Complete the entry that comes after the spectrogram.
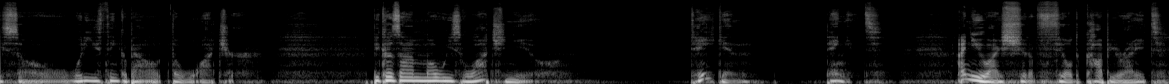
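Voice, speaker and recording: A man playing an eager, awkward young supervillain in an ASMR roleplay, rambling to the listener with sheepish boasts and breathy asides. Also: mid-range voice, warm tone, dry recording, studio quality, distant mic, heavily acted. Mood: eager, hopeful. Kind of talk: ASMR roleplay audio drama, addressing the listener.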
